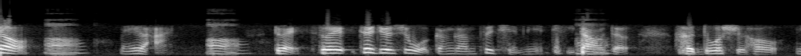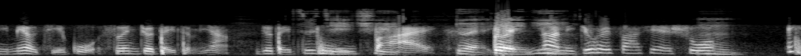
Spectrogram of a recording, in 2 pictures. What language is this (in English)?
Chinese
